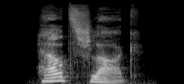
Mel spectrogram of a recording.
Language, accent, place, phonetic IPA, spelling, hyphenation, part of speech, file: German, Germany, Berlin, [ˈhɛʁt͡sˌʃlaːk], Herzschlag, Herz‧schlag, noun, De-Herzschlag.ogg
- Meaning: 1. heartbeat 2. heart attack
